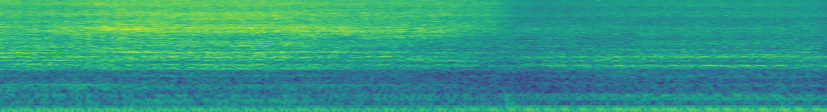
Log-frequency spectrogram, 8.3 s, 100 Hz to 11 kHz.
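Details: 2004 4.7L HO engine at cold idle: an even tapping about three per second from the bottom rear of the engine. It goes away once the engine reaches operating temperature; cause unknown.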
